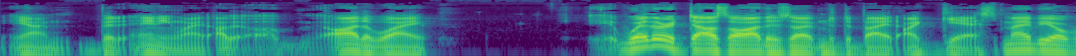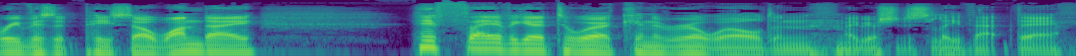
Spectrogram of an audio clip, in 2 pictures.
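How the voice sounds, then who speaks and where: A man's voice: low-pitched, sing-song, brisk, no echo, studio quality. A man hosting a technical podcast, talking in a rambling casual way with restarts and easy laughter. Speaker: podcast host.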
